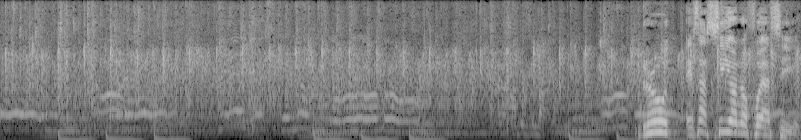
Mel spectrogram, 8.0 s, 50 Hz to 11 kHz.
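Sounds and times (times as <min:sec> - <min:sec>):
crowd applause: 0:00.0 - 0:08.0
thumping musical beat: 0:00.6 - 0:04.6, 0:05.5 - 0:07.7
speech: 0:06.4 - 0:08.0.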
